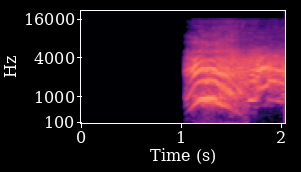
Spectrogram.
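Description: A cartoon creature wails loudly with a wavering cry.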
